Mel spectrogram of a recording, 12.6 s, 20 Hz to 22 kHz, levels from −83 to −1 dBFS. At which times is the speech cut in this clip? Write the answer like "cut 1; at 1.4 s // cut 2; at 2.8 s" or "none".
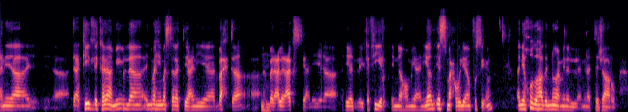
cut 1; at 1.4 s // cut 2; at 2.5 s // cut 3; at 3.0 s // cut 4; at 4.3 s // cut 5; at 7.1 s // cut 6; at 7.8 s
